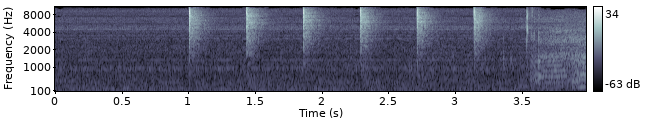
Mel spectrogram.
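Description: A small mechanical device clicks at a steady pace.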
